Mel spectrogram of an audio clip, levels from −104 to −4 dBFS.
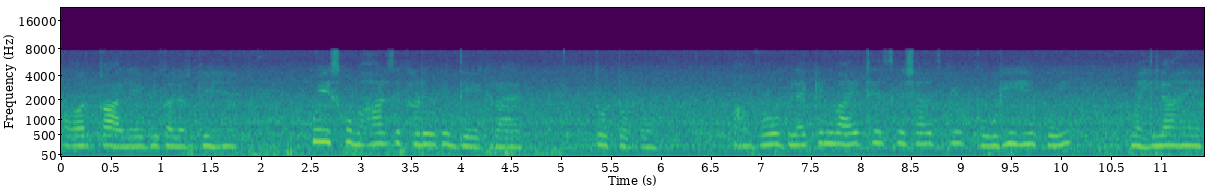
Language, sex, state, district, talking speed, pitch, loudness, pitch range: Hindi, female, Chhattisgarh, Sarguja, 165 wpm, 245 Hz, -32 LUFS, 230-275 Hz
